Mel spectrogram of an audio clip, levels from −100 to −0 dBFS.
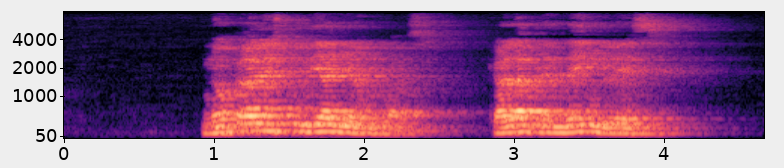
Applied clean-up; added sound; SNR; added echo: none; none; none; reverberation time 1.0 s.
